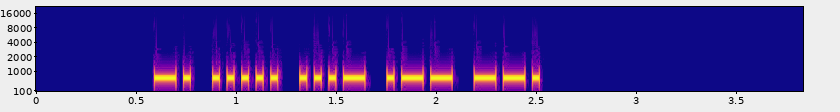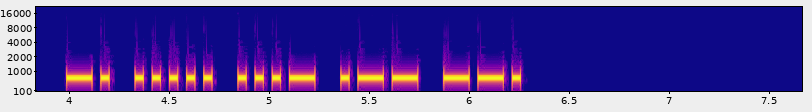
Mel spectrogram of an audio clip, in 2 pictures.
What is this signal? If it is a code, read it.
Morse code, heard as a keyed tone, about 32 wpm, 700 Hz. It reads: N5VWG N5VWG
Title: Speed Racing - USA Call Signs 28wpm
